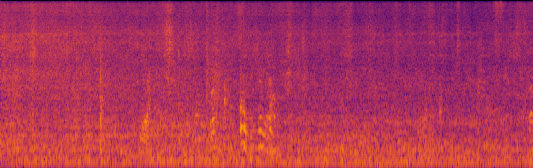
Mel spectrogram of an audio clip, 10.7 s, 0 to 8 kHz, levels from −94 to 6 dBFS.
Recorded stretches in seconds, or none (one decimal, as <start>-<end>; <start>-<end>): 3.2-4.7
